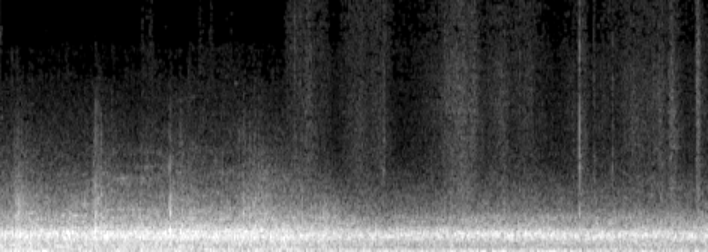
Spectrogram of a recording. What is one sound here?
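Footsteps shuffle softly across a hard floor.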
